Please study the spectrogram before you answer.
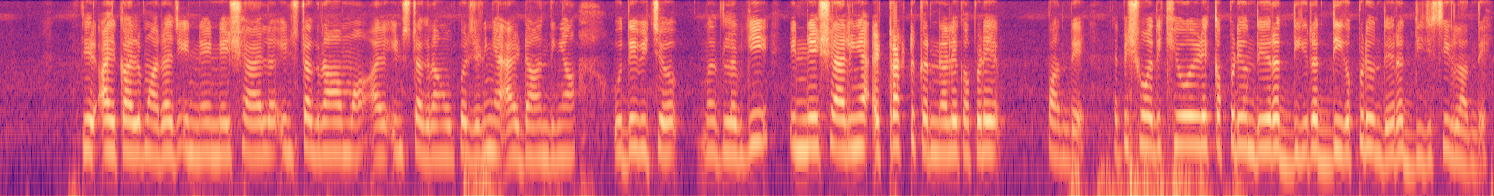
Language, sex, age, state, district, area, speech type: Dogri, female, 18-30, Jammu and Kashmir, Kathua, rural, spontaneous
